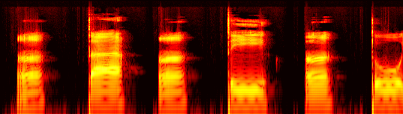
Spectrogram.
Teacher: si ujung lidah kita tadi nempel ke pangkal gigi atas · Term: huruf ta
